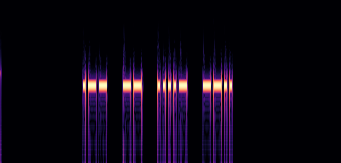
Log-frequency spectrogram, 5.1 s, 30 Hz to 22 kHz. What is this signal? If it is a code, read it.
Morse code, heard as a keyed tone, about 30 wpm, spaced as for 22 wpm, 700 Hz. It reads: WM4Z
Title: USA Call Signs - 4 Characters - 2x Character Spacing - 30wpm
